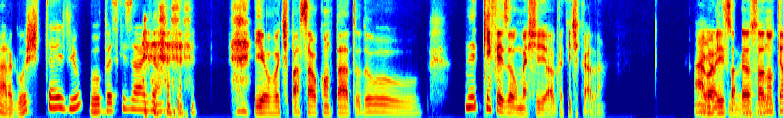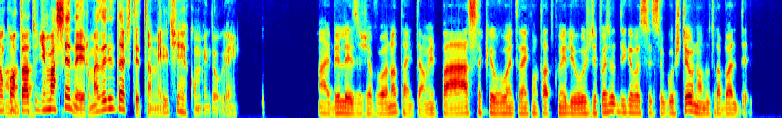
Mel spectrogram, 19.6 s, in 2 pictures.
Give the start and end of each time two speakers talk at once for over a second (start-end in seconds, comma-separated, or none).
8.7-10.3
